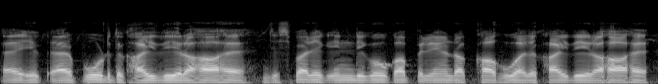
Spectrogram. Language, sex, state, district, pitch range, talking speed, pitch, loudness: Hindi, male, Uttar Pradesh, Lalitpur, 95-100 Hz, 175 wpm, 100 Hz, -17 LUFS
